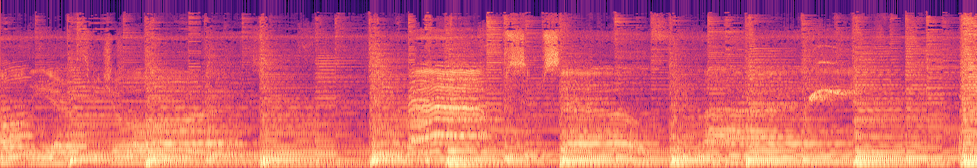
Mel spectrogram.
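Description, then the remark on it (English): A whistled melody floats above a full band, with bright sliding tones riding over steady chords and a regular beat. The whistling is fairly faint, partly buried in the loud instrumental backing. “Whistle with me, ….”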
